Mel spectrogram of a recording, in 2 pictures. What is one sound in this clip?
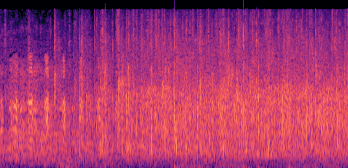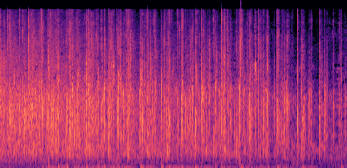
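A crowd claps loudly outdoors.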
